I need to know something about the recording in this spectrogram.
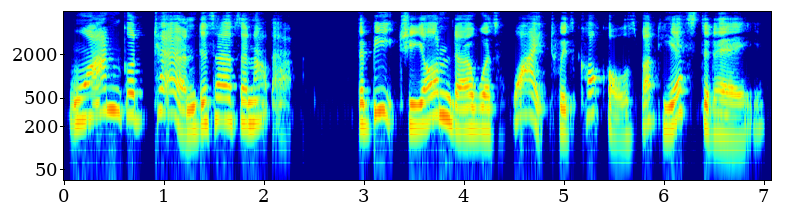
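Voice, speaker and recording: Storybook female parrot acted by a woman, high-pitched, earnest, dignified, formal pleading, lively intonation. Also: takes it slowly, heavily acted. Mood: grateful.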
